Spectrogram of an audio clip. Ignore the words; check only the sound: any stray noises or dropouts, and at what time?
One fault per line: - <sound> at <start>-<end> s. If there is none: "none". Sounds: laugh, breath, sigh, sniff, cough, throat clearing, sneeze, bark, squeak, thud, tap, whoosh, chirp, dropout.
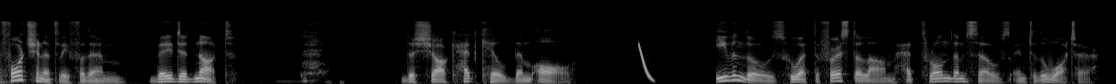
- cough at 2.8-3.5 s
- chirp at 6.4-6.6 s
